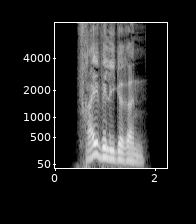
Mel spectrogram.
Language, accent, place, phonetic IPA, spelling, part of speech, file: German, Germany, Berlin, [ˈfʁaɪ̯ˌvɪlɪɡəʁən], freiwilligeren, adjective, De-freiwilligeren.ogg
- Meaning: inflection of freiwillig: 1. strong genitive masculine/neuter singular comparative degree 2. weak/mixed genitive/dative all-gender singular comparative degree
